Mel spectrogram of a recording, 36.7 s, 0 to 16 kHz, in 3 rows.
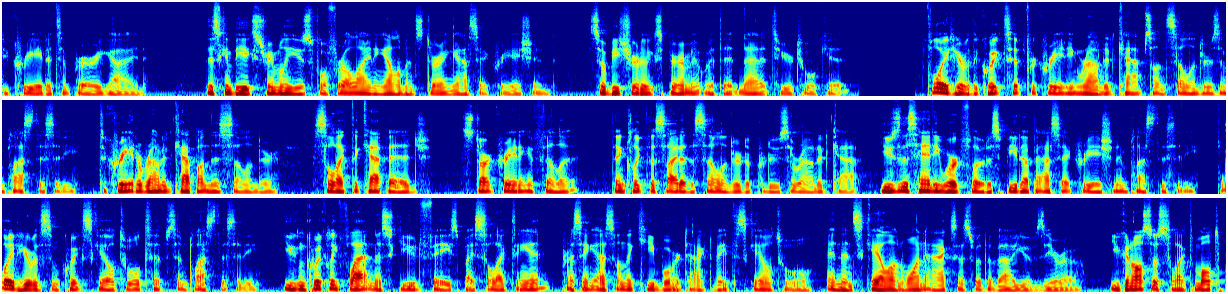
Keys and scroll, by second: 30.0 s.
